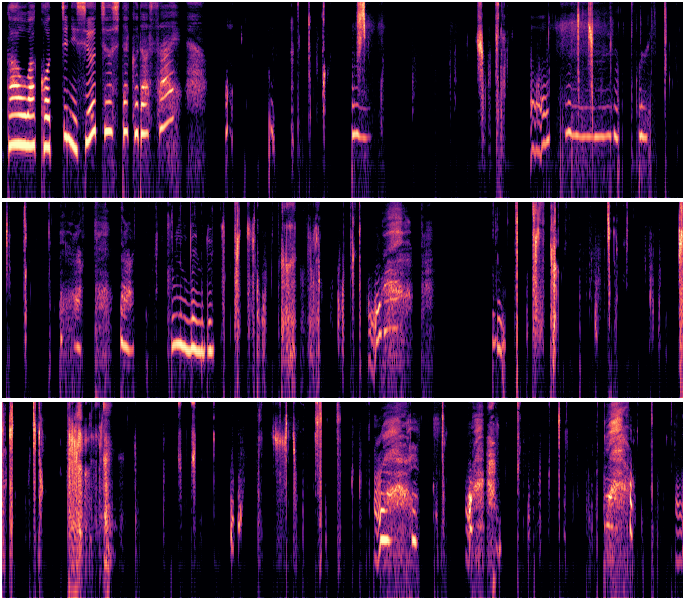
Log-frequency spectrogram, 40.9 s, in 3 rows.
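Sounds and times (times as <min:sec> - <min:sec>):
speech: 0:00.1 - 0:03.9, 0:07.0 - 0:07.4, 0:10.6 - 0:13.1, 0:15.1 - 0:16.4, 0:17.0 - 0:18.0, 0:20.9 - 0:21.9, 0:23.4 - 0:23.8, 0:34.7 - 0:35.6
chewing food during a meal: 0:04.7 - 0:06.7, 0:07.6 - 0:10.3, 0:11.0 - 0:15.4, 0:16.2 - 0:20.9, 0:23.5 - 0:34.7, 0:35.6 - 0:36.2, 0:36.8 - 0:40.8.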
